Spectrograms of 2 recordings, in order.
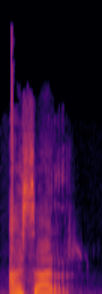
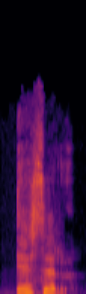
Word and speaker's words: اثر: اثر، الف سه ره به فتح اول و دوم. نشانه، اثر، الف سه ری با کسر اول و سکون دوم.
